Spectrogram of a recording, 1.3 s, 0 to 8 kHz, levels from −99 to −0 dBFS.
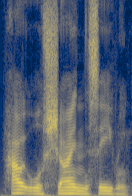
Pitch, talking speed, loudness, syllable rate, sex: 115 Hz, 275 wpm, -16 LUFS, 7.1 syllables/s, male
